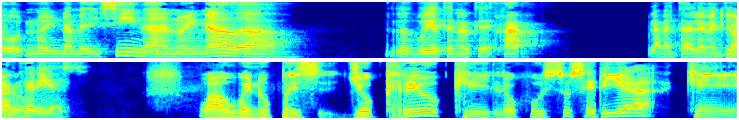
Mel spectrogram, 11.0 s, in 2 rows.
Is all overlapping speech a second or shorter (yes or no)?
yes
